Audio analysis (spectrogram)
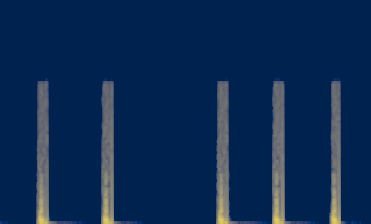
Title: Как измерять кровяное давление. Звуки, тоны Короткова, Korotkoff.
